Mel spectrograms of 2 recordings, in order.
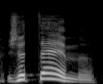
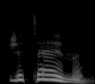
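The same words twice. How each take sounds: First: Put-on high, loud child's call; loud high I love you; little girl calling. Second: High, soft faraway repeat; the call coming back as an echo; faint distant echo. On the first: Girl calls out lovingly. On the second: Acted. Echo answers the girl.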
